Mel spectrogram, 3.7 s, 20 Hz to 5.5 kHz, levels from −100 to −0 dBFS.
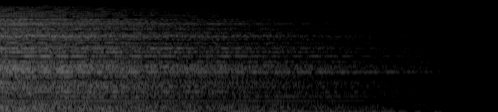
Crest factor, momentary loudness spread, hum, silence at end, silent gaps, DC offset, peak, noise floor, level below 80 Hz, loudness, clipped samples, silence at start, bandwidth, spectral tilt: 20 dB; 9 LU; none; 0.6 s; none; under 0.1%; -46 dBFS; -89 dBFS; -82 dBFS; -62 LUFS; under 0.1%; 0 s; 4.8 kHz; -1 dB/octave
